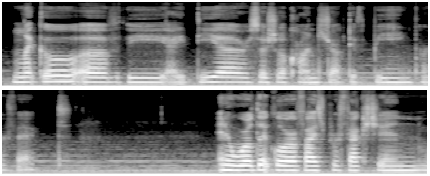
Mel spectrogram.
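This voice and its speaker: A woman teaching a yoga class, guiding movement and breath in a gentle, encouraging manner over music. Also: medium pitch, vocal fry. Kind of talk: guided yoga class with meditative cues.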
